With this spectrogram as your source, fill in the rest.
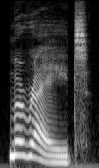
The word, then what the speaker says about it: Mairead: you'll see my assistant Mairead sorry how do you spell that it's M AI e a D Mairead okay got that it's not a name I'm familiar with oh it's an Irish name she comes from Dublin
